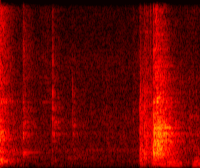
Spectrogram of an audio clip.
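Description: A hard object set down with one sharp clatter that rings briefly, followed by a few light clicks.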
